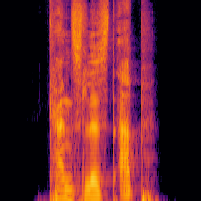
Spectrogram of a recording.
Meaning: second-person singular subjunctive I of abkanzeln
- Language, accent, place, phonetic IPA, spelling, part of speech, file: German, Germany, Berlin, [ˌkant͡sləst ˈap], kanzlest ab, verb, De-kanzlest ab.ogg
